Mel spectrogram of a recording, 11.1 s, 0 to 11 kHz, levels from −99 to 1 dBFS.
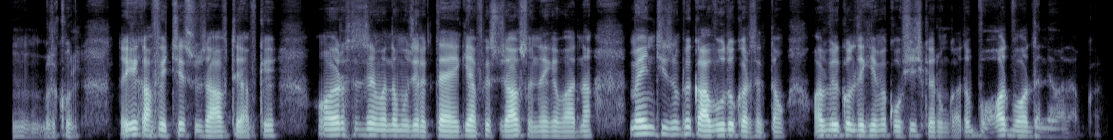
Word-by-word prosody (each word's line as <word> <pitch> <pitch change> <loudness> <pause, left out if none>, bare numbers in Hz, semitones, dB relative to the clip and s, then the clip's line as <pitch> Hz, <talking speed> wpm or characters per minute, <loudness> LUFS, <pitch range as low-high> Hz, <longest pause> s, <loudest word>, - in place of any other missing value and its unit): उम, - - -15
बिल्कुल। - - -9 0.5
देखिए, 140 +2 +5
काफ़ी 125 0 +3
अच्छे 135 +2 -2
सुझाव 115 -2 +1
थे - - +1
आपके - - -5 0.5
और 135 +1 +5
इसी 135 - -10
से 135 -1 +3
मतलब 125 -1 0
मुझे 120 0 -1
लगता 115 +2 +1
है 110 -1 +4
कि 120 - 0
आपके 120 +1 +1
सुझाव 120 0 +4
सुनने 110 0 -3
के 110 - -2
बाद 110 0 -1
ना, 115 0 -1 0.4
मैं 155 +1 +7
इन 160 - 0
चीज़ों 145 -1 -4
पे - - +1
काबू 120 +2 +6
तो 130 - +3
कर 110 - +3
सकता 105 +1 -7
हूँ। 100 - -8 0.3
और 120 0 +2
बिल्कुल, 125 +1 +1
देखिए, 120 0 0
मैं 125 +1 -5
कोशिश 120 +2 -6
करूँगा। 105 -1 -6
तो 105 - -4
बहुत-बहुत 115 0 0
धन्यवाद 95 -2 -15
आपका। - - -28
120 Hz, 220 wpm, -24 LUFS, 110-125 Hz, 0.5 s, मैं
